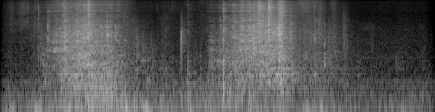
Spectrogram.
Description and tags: shower curtains
shower curtain noise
